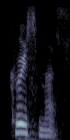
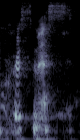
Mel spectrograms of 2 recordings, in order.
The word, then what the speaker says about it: Christmas: other you guys have Christmas o excellent so which letters are silent in Christmas H the H definitely and there's one more and the T yeah the T usually isn't pronounced either all right so as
